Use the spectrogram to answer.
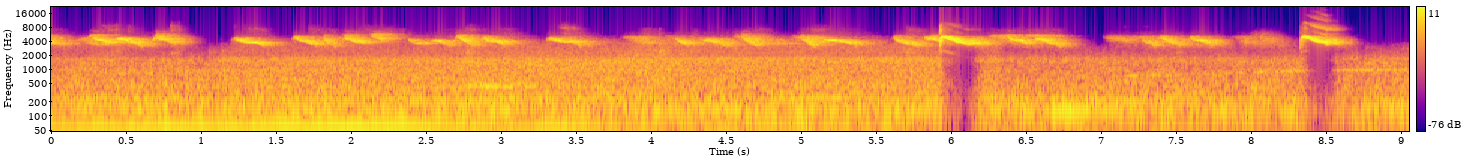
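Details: Captive oriental white-eye singing in wet weather: steady, fairly soft series of short high twittering phrases repeated over several seconds, broken by two sharp clicks against constant background noise.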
